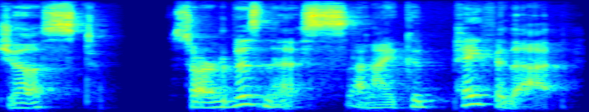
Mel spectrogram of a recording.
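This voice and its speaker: A somewhat breathy woman talks at a moderate pace. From Argentina. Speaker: business coach. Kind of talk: podcast interview.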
